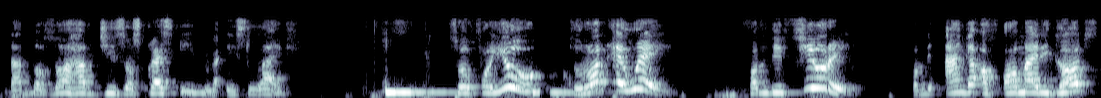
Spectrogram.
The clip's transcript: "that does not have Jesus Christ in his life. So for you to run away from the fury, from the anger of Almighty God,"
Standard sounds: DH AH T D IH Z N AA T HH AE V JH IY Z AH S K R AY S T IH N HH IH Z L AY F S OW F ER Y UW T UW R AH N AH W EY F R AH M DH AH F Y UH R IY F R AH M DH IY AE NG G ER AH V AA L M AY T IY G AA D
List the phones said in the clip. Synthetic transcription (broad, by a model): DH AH T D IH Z N AA T HH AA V JH IY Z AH S K R AY S T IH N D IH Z L AY F S OW F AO Y UW T UW R AH N AH W EY F R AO M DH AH F Y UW R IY F R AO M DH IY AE NG G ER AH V AA L M AY T IY G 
